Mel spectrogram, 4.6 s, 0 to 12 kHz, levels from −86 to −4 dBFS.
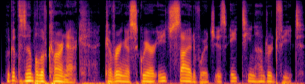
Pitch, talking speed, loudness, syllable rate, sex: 110 Hz, 225 wpm, -19 LUFS, 6.1 syllables/s, male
